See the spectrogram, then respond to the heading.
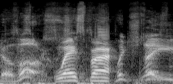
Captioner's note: whisper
